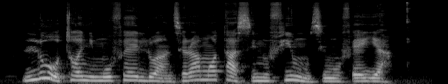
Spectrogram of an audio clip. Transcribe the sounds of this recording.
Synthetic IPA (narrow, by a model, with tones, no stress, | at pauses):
lo˦˨tɔ˦nĩ˧mo˧fɛ˦˨lo˧a˨n̩˨ti˨˧˦ɾa˦mɔ̃˦ta˦˨si˨˦nũ˧fi˦˨mũ˨ti˨˦mo˧fɛ˦ja˦˨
